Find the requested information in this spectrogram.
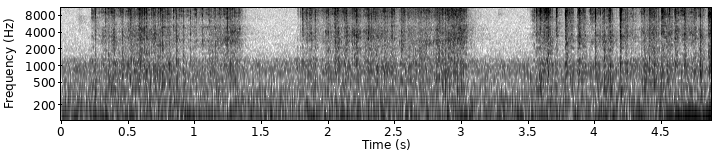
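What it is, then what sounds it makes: Wooden folding fan. Long nails flick and scratch across the thin perforated slats of an open wooden folding fan, then fold it closed. Rapid, dry, bright clicking and scratching comes in bursts with two brief pauses, over a steady low rumble, and grows sharper and more distinct toward the end.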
